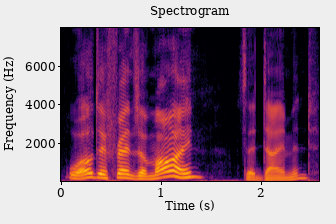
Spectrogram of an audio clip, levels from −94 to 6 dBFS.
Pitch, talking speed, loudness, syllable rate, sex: 170 Hz, 165 wpm, -16 LUFS, 4.2 syllables/s, male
